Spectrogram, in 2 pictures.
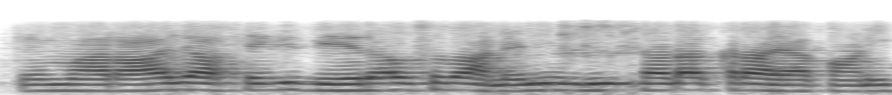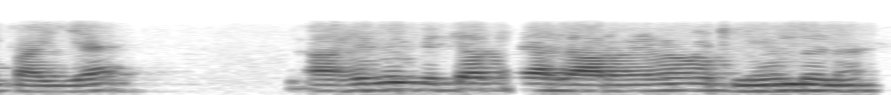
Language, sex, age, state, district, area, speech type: Dogri, male, 18-30, Jammu and Kashmir, Samba, rural, conversation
